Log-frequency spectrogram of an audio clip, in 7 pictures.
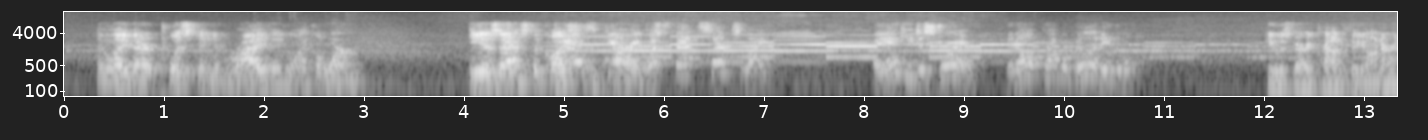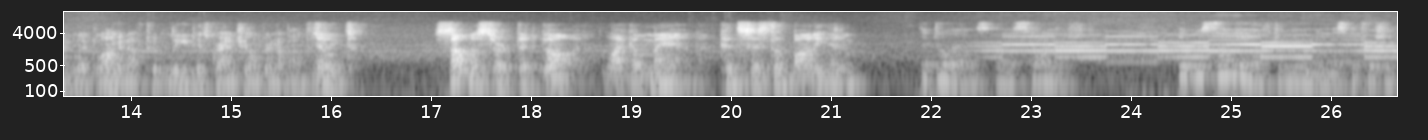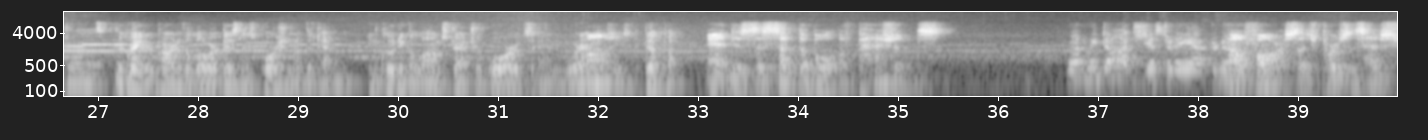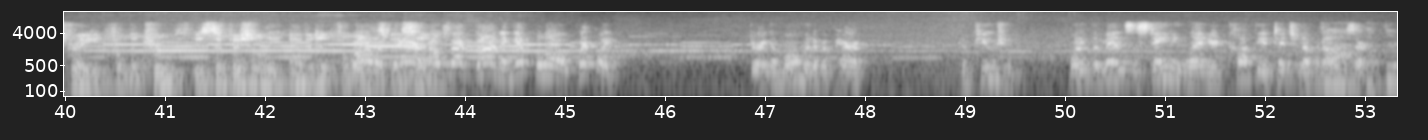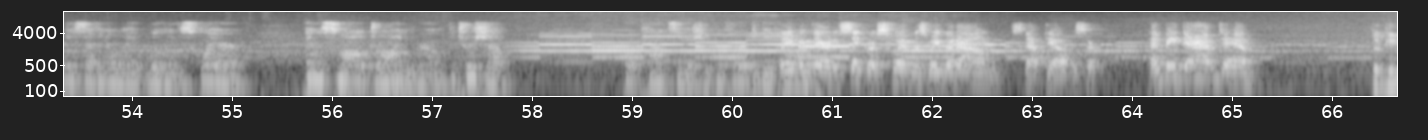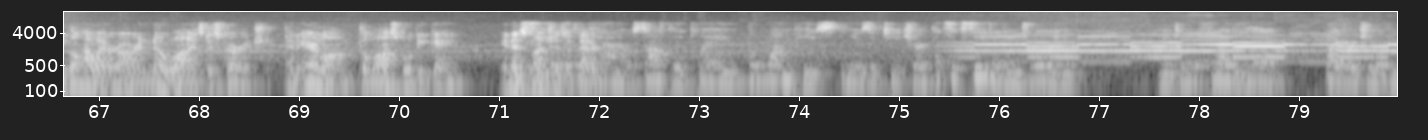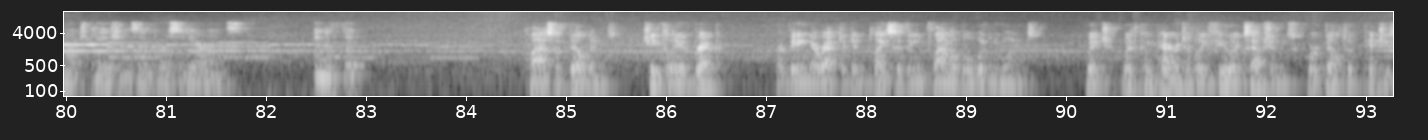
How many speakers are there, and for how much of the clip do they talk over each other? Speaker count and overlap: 5, about 7%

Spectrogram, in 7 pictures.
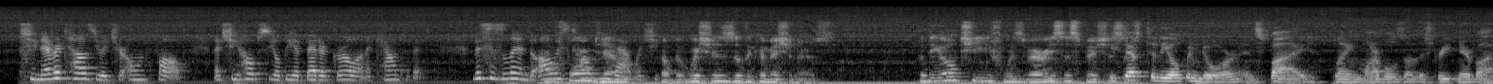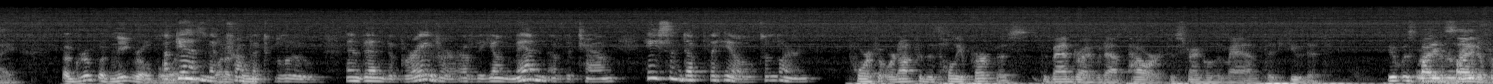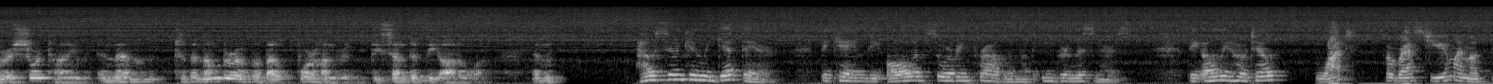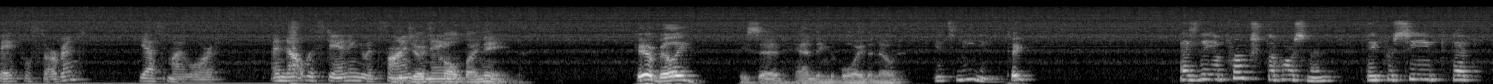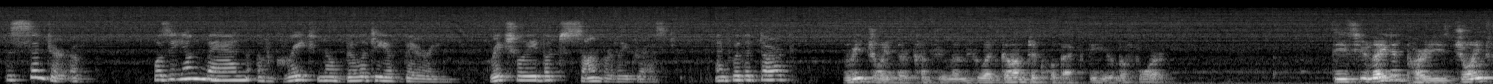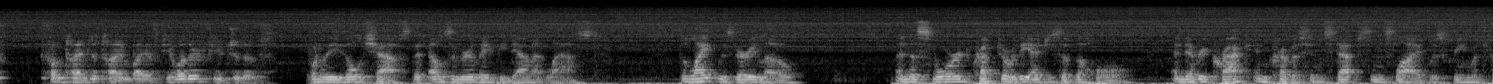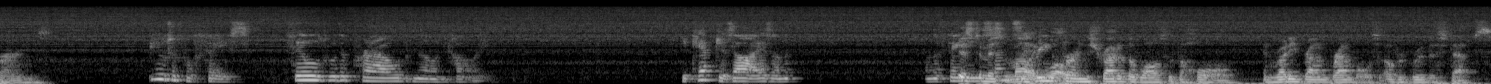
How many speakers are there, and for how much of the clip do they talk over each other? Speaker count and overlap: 8, about 7%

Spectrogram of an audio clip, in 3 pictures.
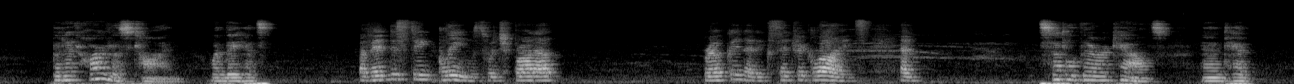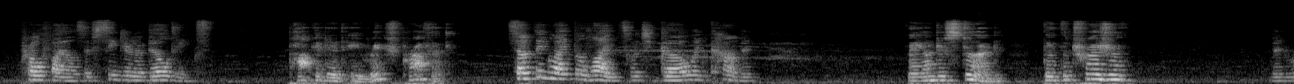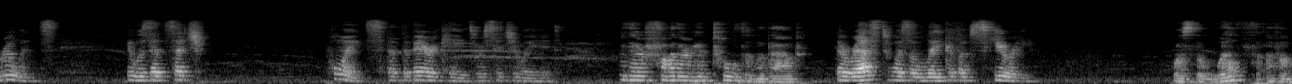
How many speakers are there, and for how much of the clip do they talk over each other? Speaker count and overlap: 2, no overlap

